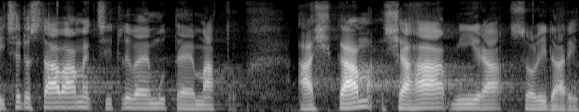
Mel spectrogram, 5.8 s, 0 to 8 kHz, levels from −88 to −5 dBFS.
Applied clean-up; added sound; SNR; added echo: none; none; none; none.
